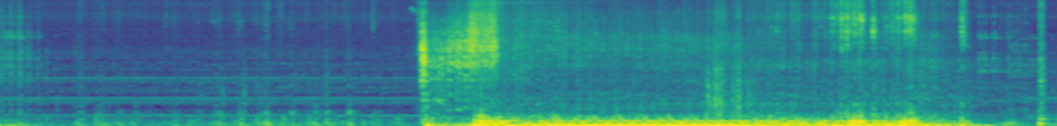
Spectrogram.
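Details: Old Pontiac Strato Chief, first start in a while with a new homemade exhaust, choke held slightly, fuel pump heard: weak cranking for about four seconds before it catches and roars up; hard starting, maybe choke setting, cause not confirmed.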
